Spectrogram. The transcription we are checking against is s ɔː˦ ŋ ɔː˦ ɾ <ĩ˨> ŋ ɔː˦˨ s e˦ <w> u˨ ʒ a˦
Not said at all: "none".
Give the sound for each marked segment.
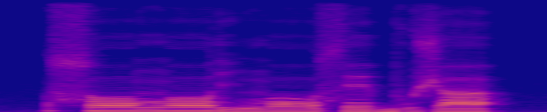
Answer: i˨, b

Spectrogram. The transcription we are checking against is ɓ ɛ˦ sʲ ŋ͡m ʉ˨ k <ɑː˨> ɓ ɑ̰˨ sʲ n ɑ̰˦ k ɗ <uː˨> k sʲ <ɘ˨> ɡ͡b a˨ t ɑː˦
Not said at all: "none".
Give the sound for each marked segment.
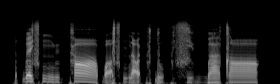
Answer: ɑː˦˨, u˨, ʉ˨

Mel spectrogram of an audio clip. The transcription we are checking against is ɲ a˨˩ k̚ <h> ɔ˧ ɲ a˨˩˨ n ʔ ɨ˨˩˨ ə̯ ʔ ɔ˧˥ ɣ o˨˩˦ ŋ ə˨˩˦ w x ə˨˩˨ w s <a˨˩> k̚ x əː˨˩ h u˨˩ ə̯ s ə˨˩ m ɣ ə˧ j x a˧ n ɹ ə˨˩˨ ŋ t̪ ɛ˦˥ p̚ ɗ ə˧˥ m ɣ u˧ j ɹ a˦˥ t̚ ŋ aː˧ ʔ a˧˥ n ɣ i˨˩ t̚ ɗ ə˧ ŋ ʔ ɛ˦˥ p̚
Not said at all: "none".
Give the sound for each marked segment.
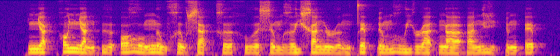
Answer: h, a˨˩

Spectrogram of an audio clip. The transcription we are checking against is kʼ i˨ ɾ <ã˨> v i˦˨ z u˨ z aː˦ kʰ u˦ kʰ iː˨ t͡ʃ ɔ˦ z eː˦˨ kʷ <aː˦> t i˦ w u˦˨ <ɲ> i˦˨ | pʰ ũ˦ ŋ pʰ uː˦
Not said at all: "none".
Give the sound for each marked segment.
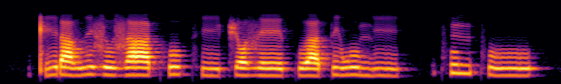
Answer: a˨, aː˦, ŋ

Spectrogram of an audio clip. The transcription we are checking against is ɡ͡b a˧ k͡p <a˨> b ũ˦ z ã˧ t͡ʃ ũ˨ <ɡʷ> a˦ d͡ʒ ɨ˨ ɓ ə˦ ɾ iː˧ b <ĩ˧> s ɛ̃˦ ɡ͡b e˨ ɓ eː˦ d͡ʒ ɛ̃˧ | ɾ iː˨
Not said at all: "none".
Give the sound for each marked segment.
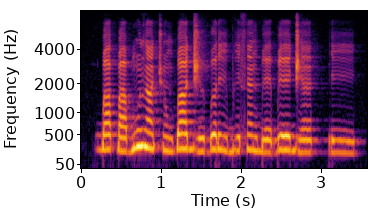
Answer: a˨, ɡ͡b, i˧

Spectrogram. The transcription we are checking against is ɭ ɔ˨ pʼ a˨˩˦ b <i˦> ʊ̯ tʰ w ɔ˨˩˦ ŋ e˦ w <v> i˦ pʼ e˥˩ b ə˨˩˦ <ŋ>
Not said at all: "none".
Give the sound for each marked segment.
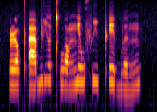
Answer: i˦, f, ŋ

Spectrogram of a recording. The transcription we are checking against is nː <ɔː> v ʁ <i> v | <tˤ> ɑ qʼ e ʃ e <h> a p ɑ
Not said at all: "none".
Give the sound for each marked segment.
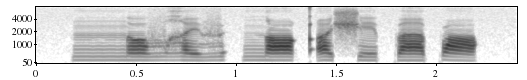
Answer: ɔ, e, n, p

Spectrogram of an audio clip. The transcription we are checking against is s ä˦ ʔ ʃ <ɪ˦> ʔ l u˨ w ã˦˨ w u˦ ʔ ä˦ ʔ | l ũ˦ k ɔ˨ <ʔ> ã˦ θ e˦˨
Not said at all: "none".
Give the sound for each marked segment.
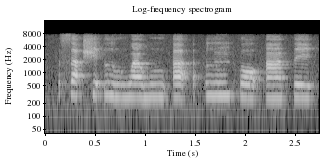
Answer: ɛ˦, ʔ

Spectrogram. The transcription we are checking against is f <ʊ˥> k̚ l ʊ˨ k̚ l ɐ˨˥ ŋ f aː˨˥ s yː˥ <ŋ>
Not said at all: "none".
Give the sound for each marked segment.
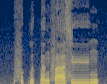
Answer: ʊ˧, ŋ

